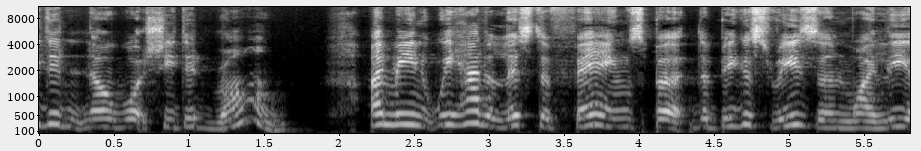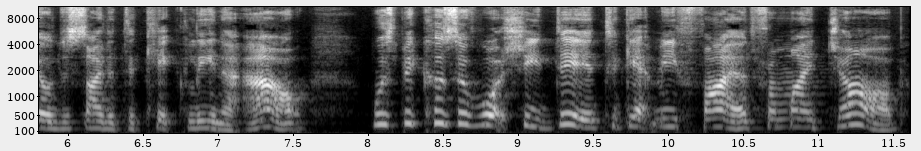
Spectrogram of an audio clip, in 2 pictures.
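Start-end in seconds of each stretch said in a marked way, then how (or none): none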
